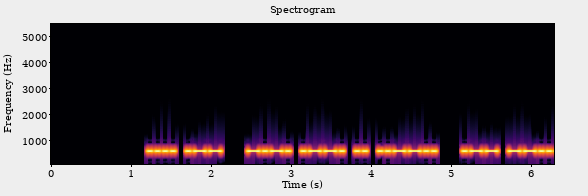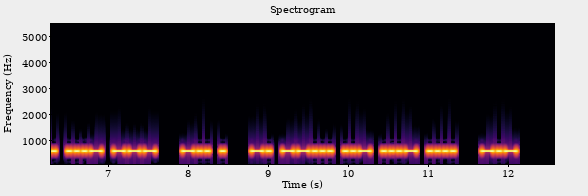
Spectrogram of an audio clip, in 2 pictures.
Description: Morse code, heard as a keyed tone, about 25 wpm, 600 Hz. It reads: HW CPI? W7VO DE N7UVH K
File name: QSO105 25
